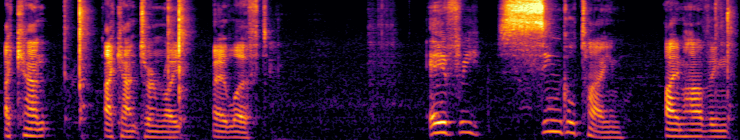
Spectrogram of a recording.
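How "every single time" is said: high, slow, drawn-out lament; whiny wail. Real, not acted. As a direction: stretch it out in despair. Repeated complaint, wailed take.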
